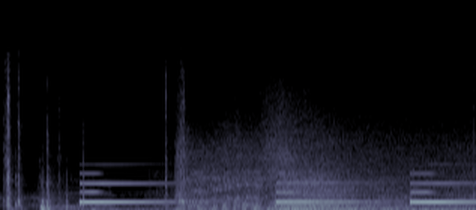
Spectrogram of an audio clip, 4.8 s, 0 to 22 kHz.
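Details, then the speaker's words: 2001 BMW 740iL, about 16–17 years old, cold start after sitting roughly a week in a garage, lapel mic: door chime, a brief crank, then it catches at once into a smooth, even idle; healthy cold start. "Starts right up. It's been sitting for, I don't know, roughly a week."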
